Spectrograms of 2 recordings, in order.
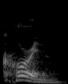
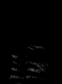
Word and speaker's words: Corin: It's Corin. Corinne. It's Corin.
